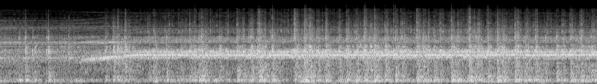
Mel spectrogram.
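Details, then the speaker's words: Electric motor run on a deliberately wrong controller setting: a high whine climbs sharply and holds high, much faster acceleration than the previous controller gave; the motor overspeeds but is not hot, and the setting is then corrected. "pero es posible que cuando haga cambios de velocidad haiga una aceleración exagerada va bastante ya va bastante mayor a lo que nos proporcionó el otro controlador"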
